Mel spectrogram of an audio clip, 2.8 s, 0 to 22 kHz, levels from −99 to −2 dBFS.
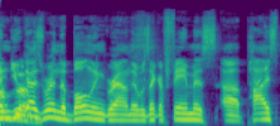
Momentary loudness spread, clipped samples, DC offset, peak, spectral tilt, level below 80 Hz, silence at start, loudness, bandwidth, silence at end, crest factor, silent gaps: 6 LU; under 0.1%; under 0.1%; -2 dBFS; -5.5 dB/octave; -64 dBFS; 0 s; -19 LUFS; 15.5 kHz; 0.05 s; 16 dB; none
